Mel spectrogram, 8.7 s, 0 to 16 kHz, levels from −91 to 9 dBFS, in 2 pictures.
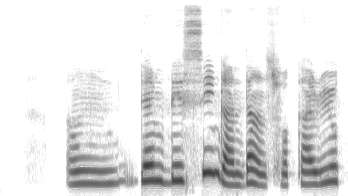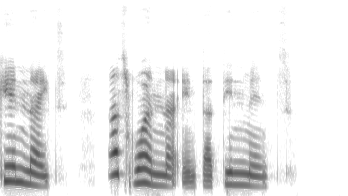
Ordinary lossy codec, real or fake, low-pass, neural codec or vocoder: none; real; 14.4 kHz; none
